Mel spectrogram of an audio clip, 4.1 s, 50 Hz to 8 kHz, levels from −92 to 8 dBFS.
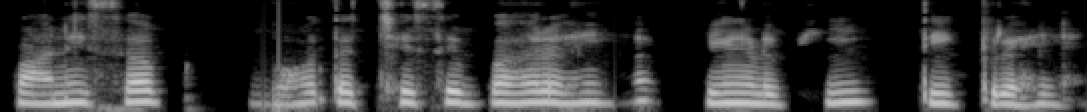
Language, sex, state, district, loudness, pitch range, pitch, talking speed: Hindi, female, Chhattisgarh, Balrampur, -23 LUFS, 220-240 Hz, 230 Hz, 190 wpm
